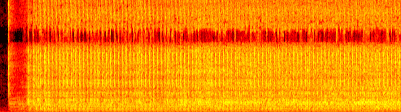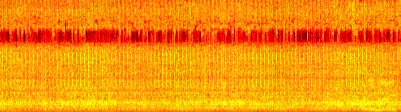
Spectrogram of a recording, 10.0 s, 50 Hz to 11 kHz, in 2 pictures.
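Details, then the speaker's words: Restored 30-year-old Delta P-20 scroll saw, sitting unmounted on cardboard, cutting: steady fast buzzing chatter at even pitch through the cut, no knocks or grinding; cuts smoothly and keeps a line, though it pushes back a lot. "it smooth keeps a nice line let's make a sharp turn nice there doesn't snap back"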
